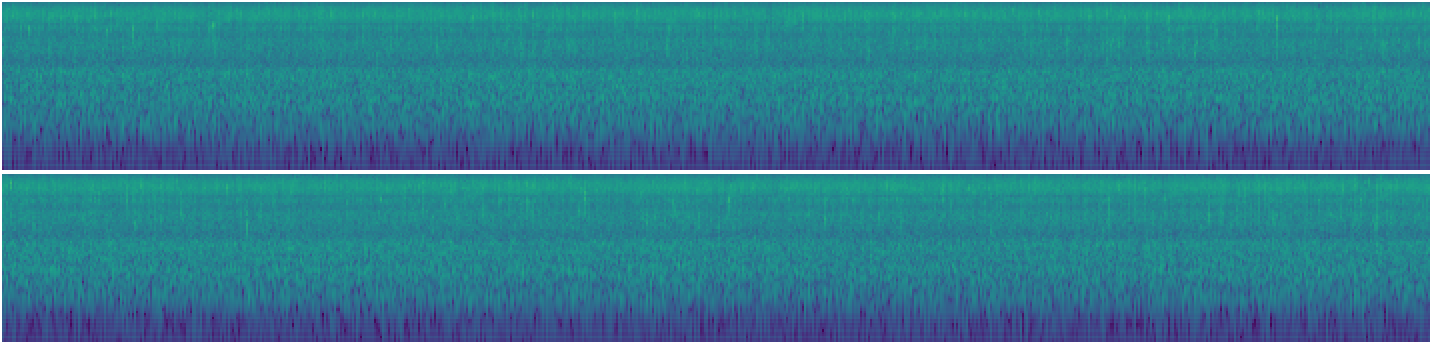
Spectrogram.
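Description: Steady rain pattering on a car's roof and windshield, heard from inside the cabin.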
